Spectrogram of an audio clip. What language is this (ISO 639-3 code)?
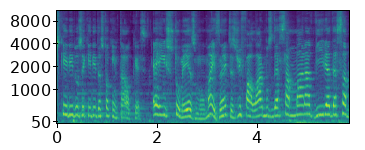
por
